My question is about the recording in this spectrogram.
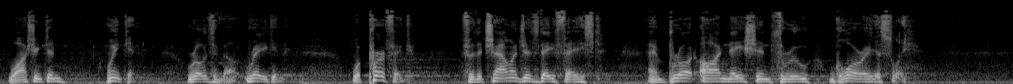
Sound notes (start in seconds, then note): none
